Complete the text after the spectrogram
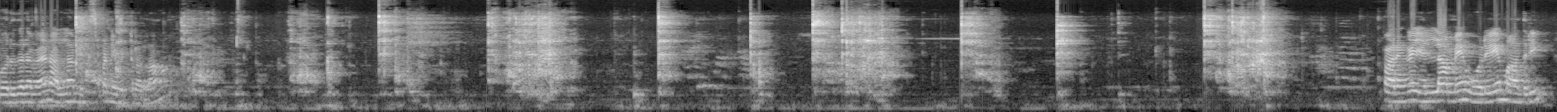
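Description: A metal spoon scrapes and clinks against a pot.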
